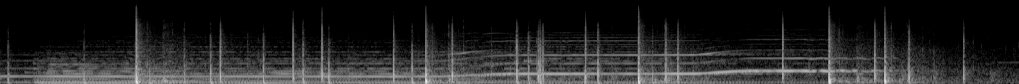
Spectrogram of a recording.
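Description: Fireworks shells bursting in a string of sharp bangs over the show's music, a held chord that steps up in pitch twice. Both die away near the end.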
